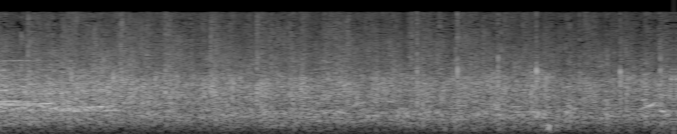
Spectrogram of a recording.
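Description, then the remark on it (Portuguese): An audience in São Paulo bursts into sustained applause for a man's courage, a dense, steady wash of many hands clapping at once that holds at a fairly loud, even level for several seconds without any talking over it. “Uma salva de palmas pra coragem desse cara, galera.”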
